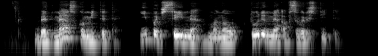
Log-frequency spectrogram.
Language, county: Lithuanian, Vilnius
